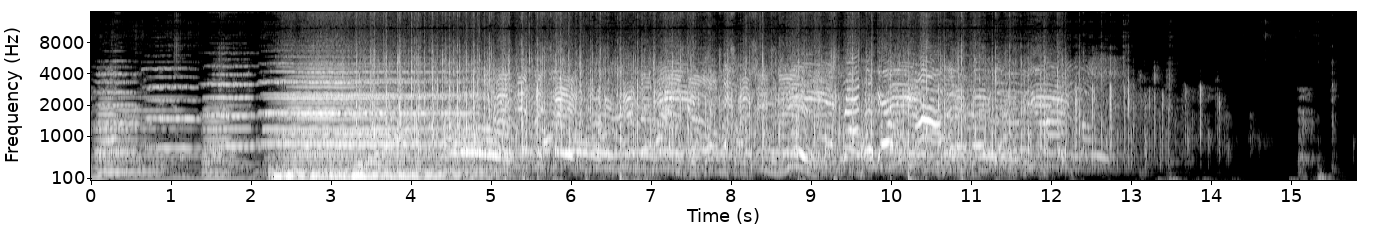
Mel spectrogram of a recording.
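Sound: theatre audience applause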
